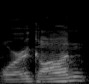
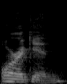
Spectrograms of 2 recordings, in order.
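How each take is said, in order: First: It is said the East Coast way. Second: It is said the local way. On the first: The speaker calls it wrong. "Everyone on the East Coast calls it Oregon" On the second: The speaker calls it right. "It's Oregon"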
